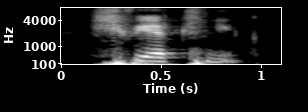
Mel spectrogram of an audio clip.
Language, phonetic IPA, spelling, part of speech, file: Polish, [ˈɕfʲjɛt͡ʃʲɲik], świecznik, noun, Pl-świecznik.ogg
